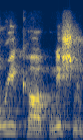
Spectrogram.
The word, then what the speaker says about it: Re-Cognition: So the Soul Re-Cognition Process, and you said it right, thank you.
